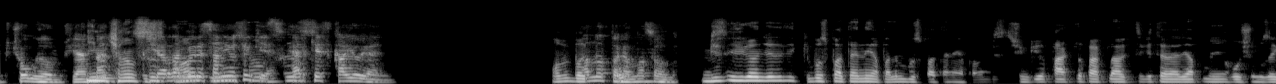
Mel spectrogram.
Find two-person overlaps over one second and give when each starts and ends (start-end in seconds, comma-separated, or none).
0.8-3.2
